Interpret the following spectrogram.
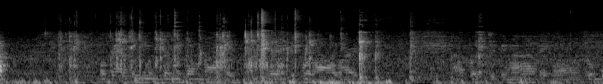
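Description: Metal fork clinking and scraping on a plate while eating, with a few sharp clinks about two and a half and three and a half seconds in.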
